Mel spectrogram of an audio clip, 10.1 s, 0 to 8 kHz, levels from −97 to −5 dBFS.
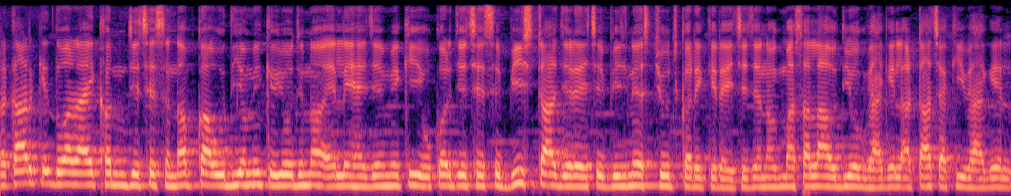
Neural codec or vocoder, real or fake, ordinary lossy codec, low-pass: none; real; MP3, 64 kbps; 7.2 kHz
